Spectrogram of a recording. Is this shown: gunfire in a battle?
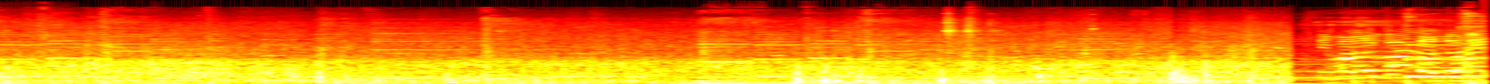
no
